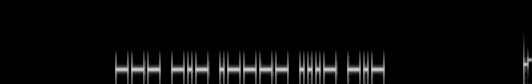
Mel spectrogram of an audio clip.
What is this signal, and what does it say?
Morse code, heard as a keyed tone, about 30 wpm, 700 Hz. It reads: OK1VK
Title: Call Signs - 30wpm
